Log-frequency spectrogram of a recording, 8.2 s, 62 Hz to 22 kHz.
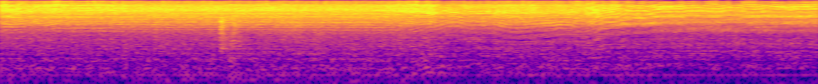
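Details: Oxy-acetylene torch welding 16 gauge sheet, run a little hotter for the thicker metal: steady strong hiss of the flame with only small changes, burning evenly; normal operation.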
